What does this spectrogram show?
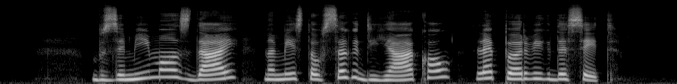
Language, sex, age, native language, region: Slovenian, female, 30-49, Slovenian, Central Slovenia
